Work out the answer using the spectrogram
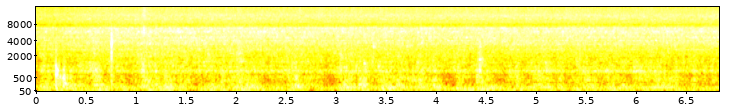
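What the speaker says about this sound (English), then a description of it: "I'm just going to put a splash of apple cider vinegar." A splash of apple cider vinegar poured, a steady hissing, faucet-like liquid stream that runs continuously at moderate level with faint clinks.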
